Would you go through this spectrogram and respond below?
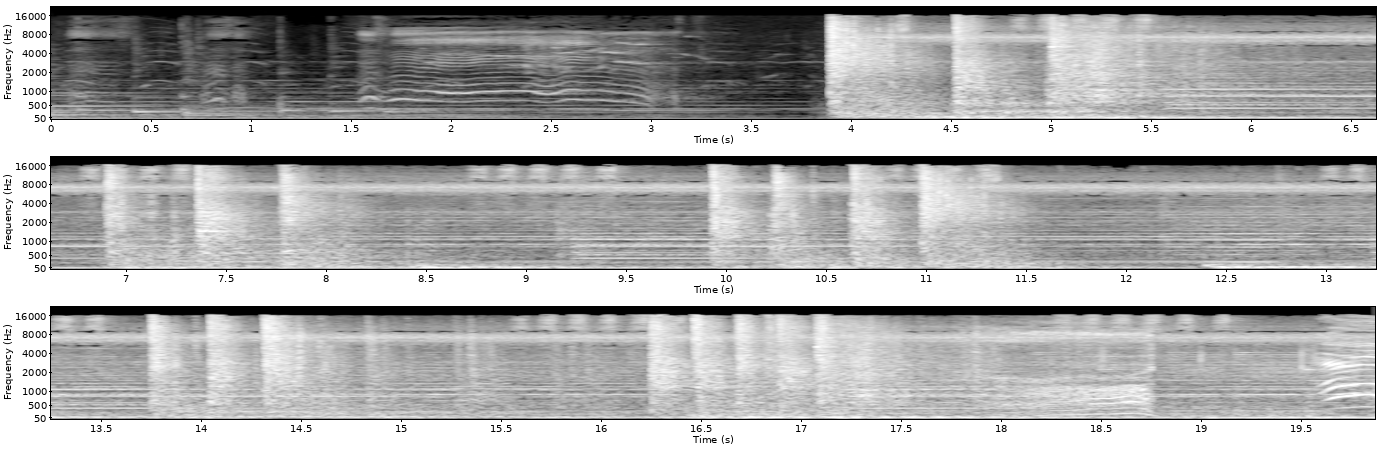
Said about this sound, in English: is a knocking indeed. If a man were a porter of Hell Gate, he should have plenty of key turning to do here. Knock, knock, knock.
